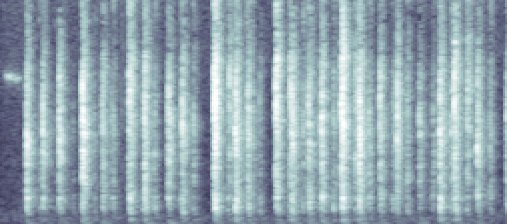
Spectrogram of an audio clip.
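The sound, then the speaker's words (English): Rapid, steady clatter of keys on a computer keyboard as someone types a quick search, fairly loud, with dozens of crisp keystrokes in quick succession and no voices. “Sorry, folks, if you're hearing me loud typing.”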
